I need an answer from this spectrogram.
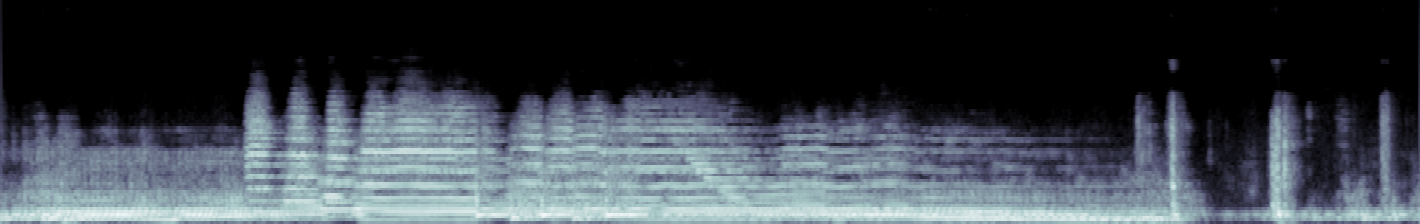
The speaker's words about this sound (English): Wait. Somebody's coming. The car. Yeah. Hey, looks like they're turning into your lane.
